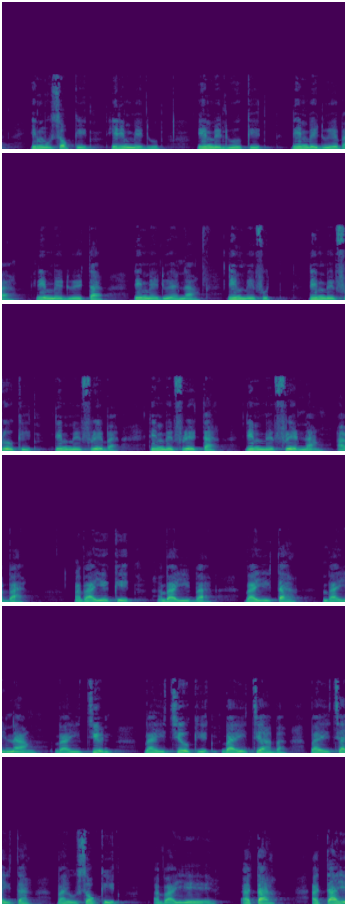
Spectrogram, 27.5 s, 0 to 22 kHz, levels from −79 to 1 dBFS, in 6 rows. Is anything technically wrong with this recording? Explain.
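Yes. Throughout the speech there is MP3 compression damage that is plainly audible. Nothing reaches above 11.2 kHz, so s sounds lose their top edge, and the speech has a watery, swirling texture with metallic chirps on sibilants. This is likely an encoder short of bits, which fits a low bitrate of about 48 kbps. It cuts the treble at a fixed point and keeps switching weak frequency lines on and off between frames. A plain low-pass filter would dull the sound without that shimmering, chirping residue.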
